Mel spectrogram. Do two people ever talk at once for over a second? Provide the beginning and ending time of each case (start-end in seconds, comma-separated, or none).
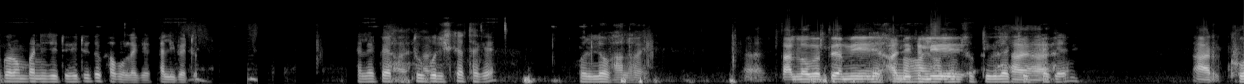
9.0-10.6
